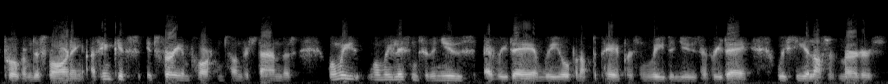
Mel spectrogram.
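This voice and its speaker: A man's voice: sits low, little pitch movement, quick pace, pushed and bright, low-quality recording. A man giving serious, earnest answers as an interview guest, emphatic and often repeating words. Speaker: radio interview guest, victim's family campaigner.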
